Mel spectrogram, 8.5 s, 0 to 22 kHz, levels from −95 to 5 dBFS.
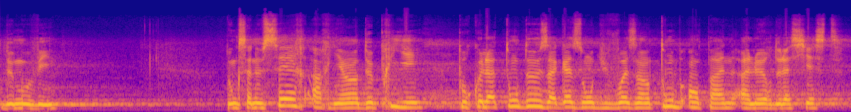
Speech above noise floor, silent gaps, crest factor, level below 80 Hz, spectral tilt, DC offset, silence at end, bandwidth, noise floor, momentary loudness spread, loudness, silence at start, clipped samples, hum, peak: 25 dB; none; 12 dB; -48 dBFS; -5 dB/octave; under 0.1%; 0 s; 12 kHz; -38 dBFS; 13 LU; -14 LUFS; 0 s; under 0.1%; none; -2 dBFS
